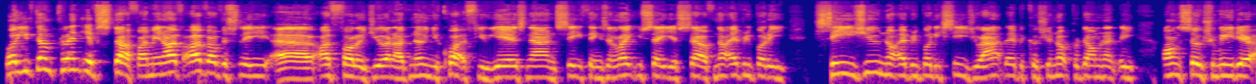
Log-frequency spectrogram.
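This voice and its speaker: A man hosting a podcast interview, introducing his guest with effusive, enthusiastic praise. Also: high voice. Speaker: podcast host. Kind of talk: casual interview.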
